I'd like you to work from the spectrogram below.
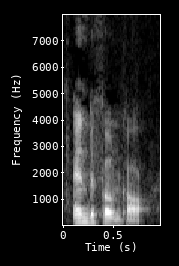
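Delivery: usual speaking voice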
